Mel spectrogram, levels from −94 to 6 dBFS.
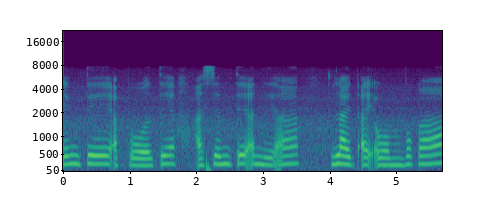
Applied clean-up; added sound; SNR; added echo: none; none; none; none.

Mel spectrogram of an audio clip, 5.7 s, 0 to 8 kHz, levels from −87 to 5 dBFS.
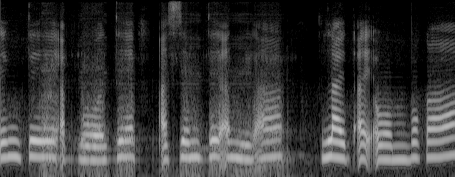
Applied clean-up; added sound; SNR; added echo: neural separator model SepFormer DNS4.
